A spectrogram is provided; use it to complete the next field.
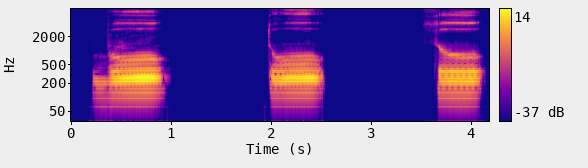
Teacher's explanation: واو مدہ میں ہونٹوں کو گول نہ تمام ملا کر تھوڑا سا کھینچ کر پڑھیں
